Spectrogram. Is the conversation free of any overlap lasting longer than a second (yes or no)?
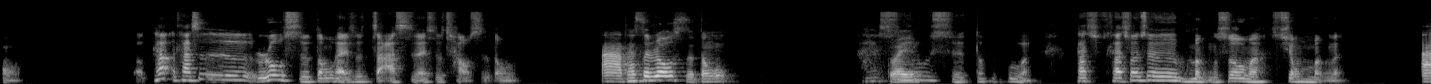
yes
